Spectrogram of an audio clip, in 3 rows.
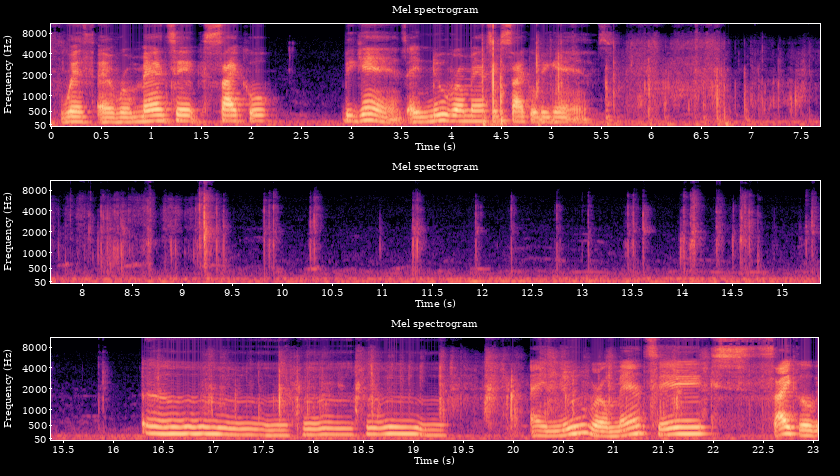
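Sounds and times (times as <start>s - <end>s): small clicks and crinkling rustles: 4.4s - 22.6s
woman humming: 16.3s - 19.4s.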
